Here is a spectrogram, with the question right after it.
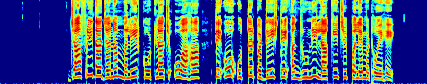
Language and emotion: Dogri, neutral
